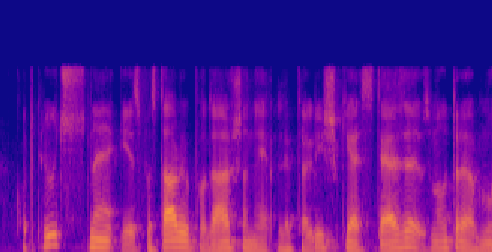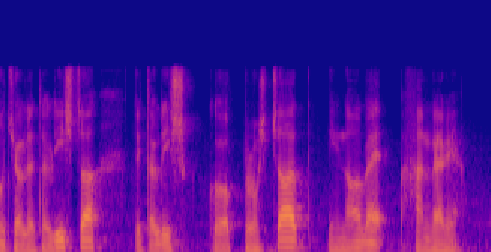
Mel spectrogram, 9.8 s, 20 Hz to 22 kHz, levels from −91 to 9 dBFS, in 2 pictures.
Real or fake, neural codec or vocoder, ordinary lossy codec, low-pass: fake; codec, 16 kHz, 1 kbps, X-Codec, HuBERT features, trained on general audio; none; 7.2 kHz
